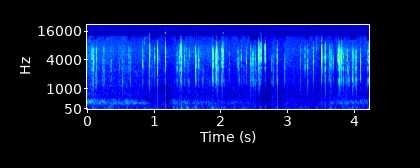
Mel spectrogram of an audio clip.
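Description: A hand-sized bundle of solid steel chain links, cupped in both hands, is rubbed, jingled and shaken together with the fingertips. The result is a quiet, bright stream of rustling metallic clinks and sharp little taps that stop almost instantly, over a faint low murmur.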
